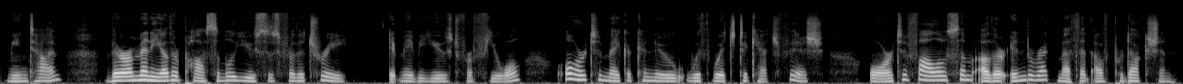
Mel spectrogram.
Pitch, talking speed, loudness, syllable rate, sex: 165 Hz, 175 wpm, -20 LUFS, 5.2 syllables/s, female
